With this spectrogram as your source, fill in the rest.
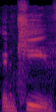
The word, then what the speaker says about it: Kyiv: When am I doing a vacation in Kyiv, which is the Ukrainian pronunciation I hear?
